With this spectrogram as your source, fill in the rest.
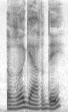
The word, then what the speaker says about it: regarde: regarde, nous regardons, vous regardez, il regarde, elle regarde. Okay, so one more time here. Regarde, regarde, regarde, and then regarde. So phonetically, only one form here.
